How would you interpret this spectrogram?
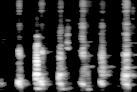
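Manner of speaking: squealing laugh; high laugh. Real, not acted. Laughing at the movie quote, high squeal. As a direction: burst into a high giggle.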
